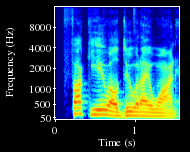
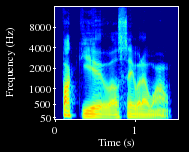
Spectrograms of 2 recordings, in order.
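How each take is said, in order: First: Loud, high defiant yell; defiant shout. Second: Said in the usual way. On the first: Shown as a demonstration. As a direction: shout it right back at the critics. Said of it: "defiant shouted repeat". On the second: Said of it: "defiant plain take".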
